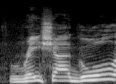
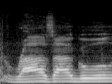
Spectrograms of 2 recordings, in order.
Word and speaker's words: Ra's al Ghul: side then we have rag ghoul I'm going to pronounce it just like they did in the animated series not razag goul as they say on Arrow now uh rag ghoul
